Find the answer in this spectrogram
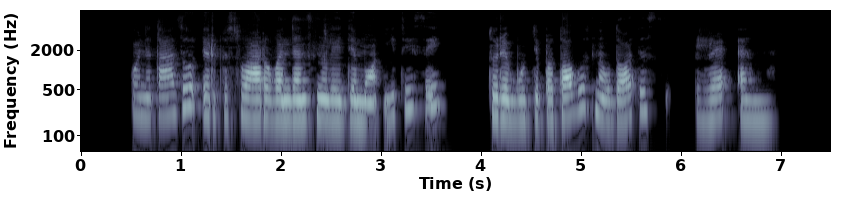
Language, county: Lithuanian, Alytus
